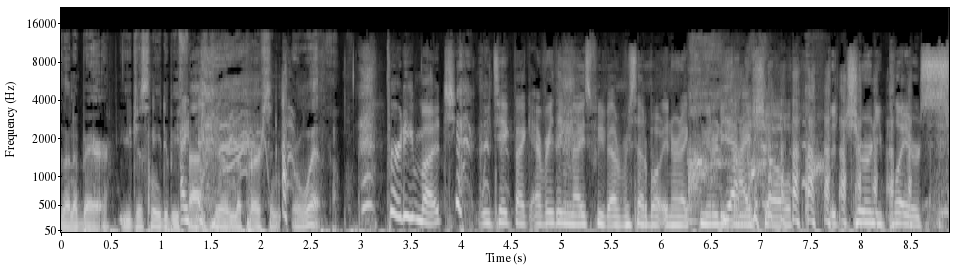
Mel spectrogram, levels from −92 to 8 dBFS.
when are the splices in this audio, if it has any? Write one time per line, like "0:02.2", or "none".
none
